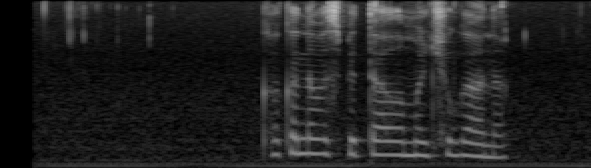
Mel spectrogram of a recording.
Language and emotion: Russian, neutral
